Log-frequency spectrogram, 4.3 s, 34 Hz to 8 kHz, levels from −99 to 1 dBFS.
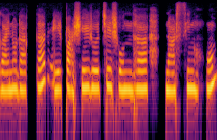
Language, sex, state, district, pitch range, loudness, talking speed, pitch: Bengali, female, West Bengal, Dakshin Dinajpur, 240-260 Hz, -18 LUFS, 125 wpm, 250 Hz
